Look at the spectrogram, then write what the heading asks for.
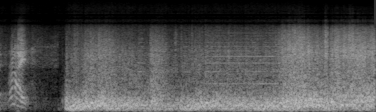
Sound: artillery firing

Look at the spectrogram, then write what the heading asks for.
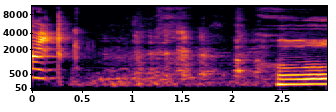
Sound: audience laughing

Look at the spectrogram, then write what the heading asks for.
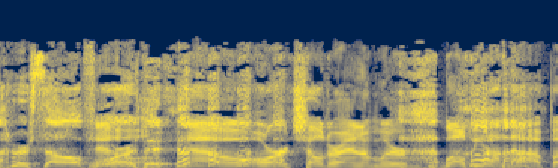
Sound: laughing

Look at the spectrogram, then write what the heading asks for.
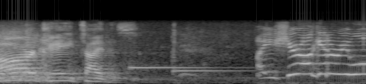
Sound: rings doorbell

